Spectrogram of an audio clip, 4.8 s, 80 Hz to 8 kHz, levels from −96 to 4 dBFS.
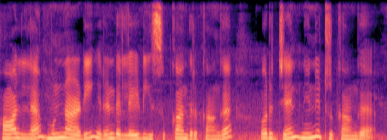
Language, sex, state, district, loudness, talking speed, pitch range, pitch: Tamil, female, Tamil Nadu, Nilgiris, -14 LUFS, 110 wpm, 205-250 Hz, 230 Hz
